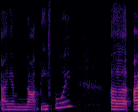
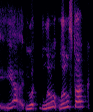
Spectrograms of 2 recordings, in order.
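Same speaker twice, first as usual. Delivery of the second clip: strained character voice; 8 semitones higher than usual. Acted. Player answers in character.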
